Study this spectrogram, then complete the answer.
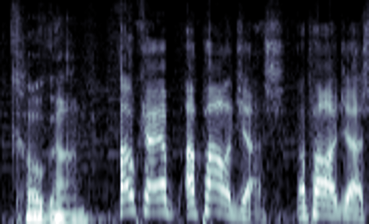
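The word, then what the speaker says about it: cogon: A lot of folks saying it's Kogon. Okay, I apologize. I apologize for that. So, pronounced like photon.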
